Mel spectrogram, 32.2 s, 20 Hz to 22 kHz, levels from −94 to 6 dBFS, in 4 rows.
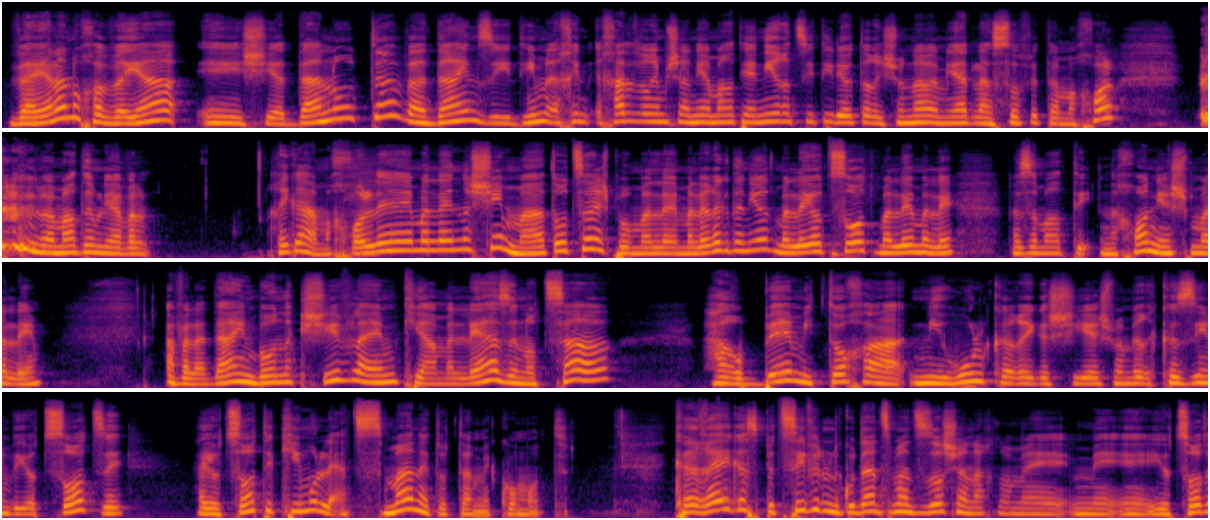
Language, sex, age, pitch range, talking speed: Hebrew, female, 40-59, 185-240 Hz, 145 wpm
